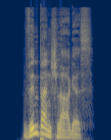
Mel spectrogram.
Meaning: genitive singular of Wimpernschlag
- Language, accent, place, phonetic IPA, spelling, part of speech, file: German, Germany, Berlin, [ˈvɪmpɐnˌʃlaːɡəs], Wimpernschlages, noun, De-Wimpernschlages.ogg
